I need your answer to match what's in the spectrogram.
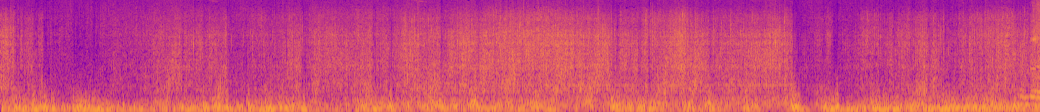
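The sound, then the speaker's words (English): A geyser roars steadily as liquid water, not steam, shoots upward, a loud, continuous rushing hiss that holds nearly unbroken for about ten seconds, with wind buffeting the microphone. “Steam? Oh no, it's liquid. Shooting up.”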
